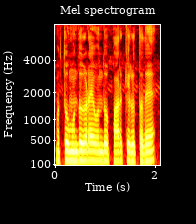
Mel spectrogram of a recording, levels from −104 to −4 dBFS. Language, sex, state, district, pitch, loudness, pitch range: Kannada, male, Karnataka, Koppal, 145 Hz, -14 LUFS, 140-150 Hz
